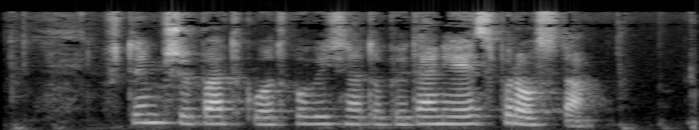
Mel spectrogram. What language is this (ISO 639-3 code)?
pol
